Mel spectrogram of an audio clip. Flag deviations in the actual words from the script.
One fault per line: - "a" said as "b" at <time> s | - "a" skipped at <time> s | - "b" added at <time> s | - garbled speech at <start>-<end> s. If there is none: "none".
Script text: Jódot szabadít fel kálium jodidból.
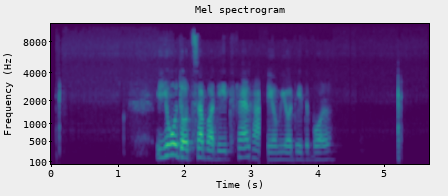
none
